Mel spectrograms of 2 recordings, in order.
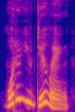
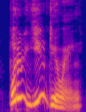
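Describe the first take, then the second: First: High, loud furious demand; angry shout. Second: Higher, louder, drawn-out repeat; slower furious shout. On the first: Katniss confronting Peeta after the interview, angry shout. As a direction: yell it in his face. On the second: Katniss pressing Peeta for an answer, slower furious shout. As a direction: hammer each word, slower. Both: Acted.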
